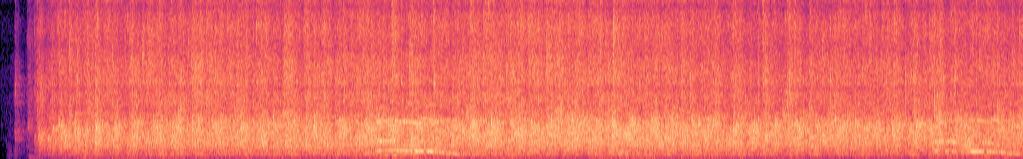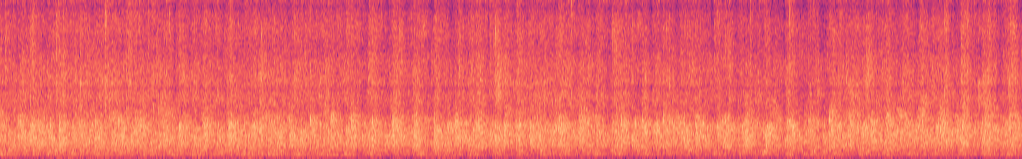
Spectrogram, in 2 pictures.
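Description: Audience applauding steadily and densely, with two falling cheers rising above the clapping about six and fourteen seconds in.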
